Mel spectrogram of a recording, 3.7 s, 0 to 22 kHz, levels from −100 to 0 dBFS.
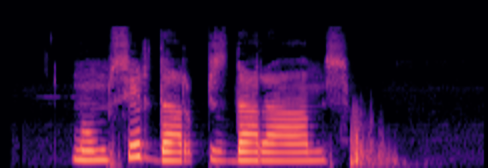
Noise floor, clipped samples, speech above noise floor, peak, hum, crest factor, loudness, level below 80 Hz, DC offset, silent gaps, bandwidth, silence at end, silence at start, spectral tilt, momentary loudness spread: -74 dBFS; under 0.1%; 47 dB; -10 dBFS; none; 18 dB; -27 LUFS; -68 dBFS; under 0.1%; none; 11 kHz; 0.85 s; 0.55 s; -6.5 dB/octave; 13 LU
